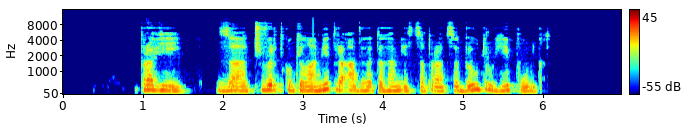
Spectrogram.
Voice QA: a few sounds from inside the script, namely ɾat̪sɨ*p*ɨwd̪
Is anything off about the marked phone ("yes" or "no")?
yes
